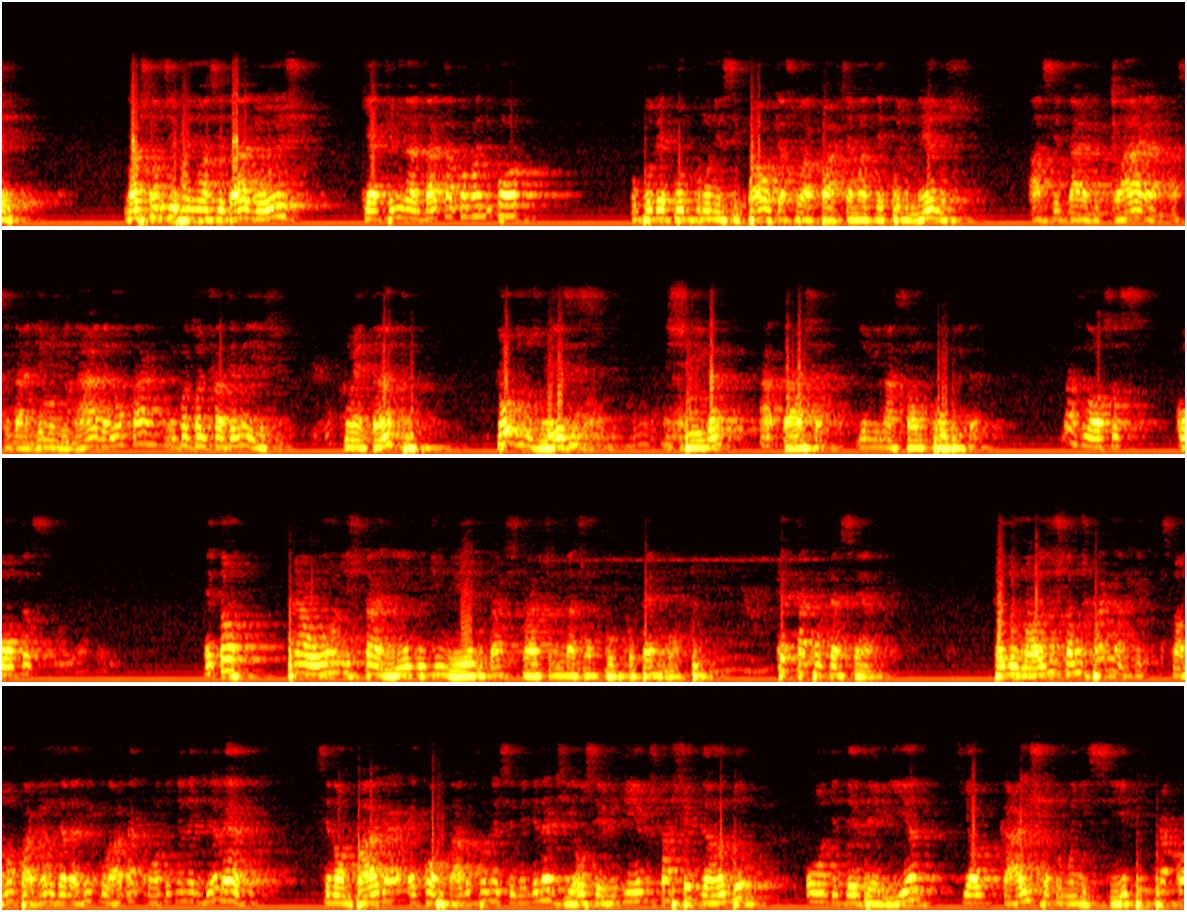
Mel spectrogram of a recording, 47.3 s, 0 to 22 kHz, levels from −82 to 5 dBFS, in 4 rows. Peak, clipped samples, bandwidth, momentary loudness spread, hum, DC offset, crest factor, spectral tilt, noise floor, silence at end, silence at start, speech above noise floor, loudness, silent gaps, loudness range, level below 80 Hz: 0 dBFS; under 0.1%; 7.4 kHz; 15 LU; none; under 0.1%; 16 dB; -10 dB/octave; -39 dBFS; 0 s; 0 s; 25 dB; -15 LUFS; none; 6 LU; -36 dBFS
